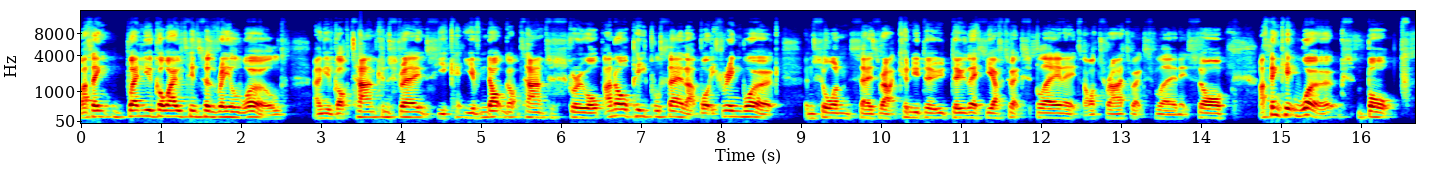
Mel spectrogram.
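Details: Adult man from the UK who has stuttered for over 30 years, improved over about 3 years of therapy over Skype since COVID and public speaking groups, now no longer a big issue; stuttering.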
